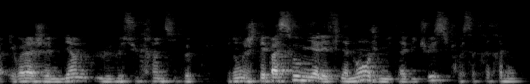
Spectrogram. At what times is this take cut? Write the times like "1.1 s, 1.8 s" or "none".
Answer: none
